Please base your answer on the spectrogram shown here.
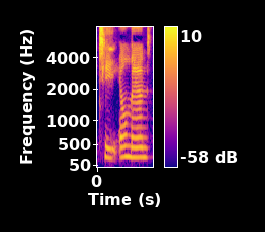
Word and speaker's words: Thälmann: Ernst Thälmann, Ernst Johannes Fritz Thälmann, German pronunciation Ernst Thälmann, 16 April 1886, 18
